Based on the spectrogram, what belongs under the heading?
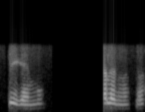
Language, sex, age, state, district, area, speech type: Marathi, male, 30-45, Maharashtra, Washim, urban, conversation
